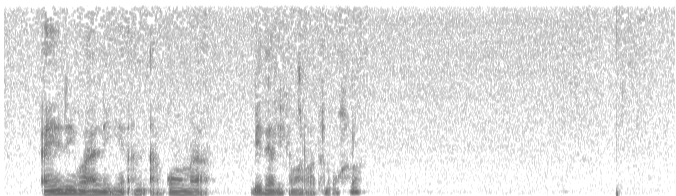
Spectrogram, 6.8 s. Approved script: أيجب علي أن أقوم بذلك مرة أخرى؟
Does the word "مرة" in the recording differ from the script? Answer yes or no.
no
